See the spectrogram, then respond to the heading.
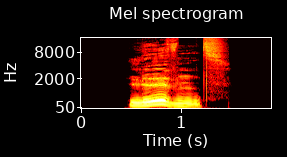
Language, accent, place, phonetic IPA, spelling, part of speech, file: German, Germany, Berlin, [ˈløːvn̩s], Löwens, noun, De-Löwens.ogg
- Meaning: genitive of Löwen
